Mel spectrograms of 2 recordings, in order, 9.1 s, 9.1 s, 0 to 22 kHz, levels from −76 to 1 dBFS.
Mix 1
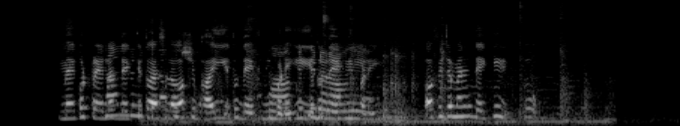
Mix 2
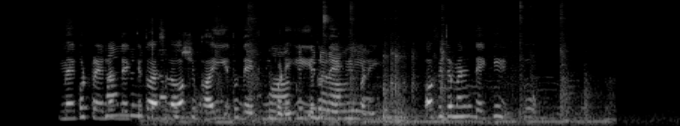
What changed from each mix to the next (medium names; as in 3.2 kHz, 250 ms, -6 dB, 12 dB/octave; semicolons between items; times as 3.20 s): background +5.0 dB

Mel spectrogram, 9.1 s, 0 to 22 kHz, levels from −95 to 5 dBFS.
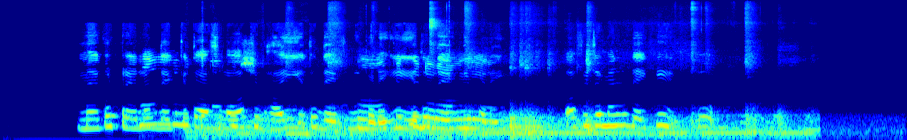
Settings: master: add elliptic band-stop 540–4500 Hz, stop band 80 dB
